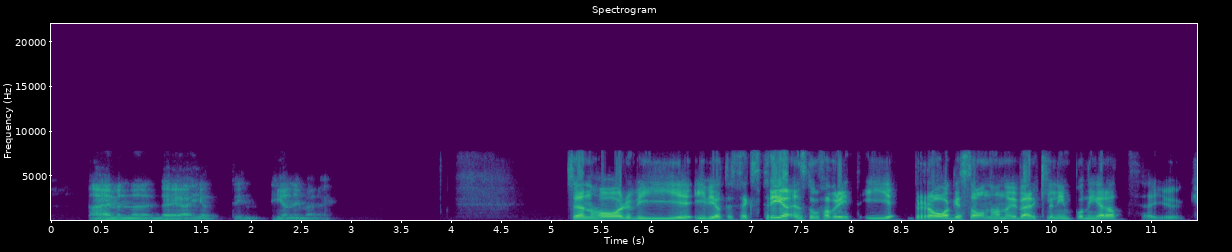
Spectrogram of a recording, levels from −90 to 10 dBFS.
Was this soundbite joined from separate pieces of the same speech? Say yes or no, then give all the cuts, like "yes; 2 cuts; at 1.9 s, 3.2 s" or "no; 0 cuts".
no; 0 cuts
